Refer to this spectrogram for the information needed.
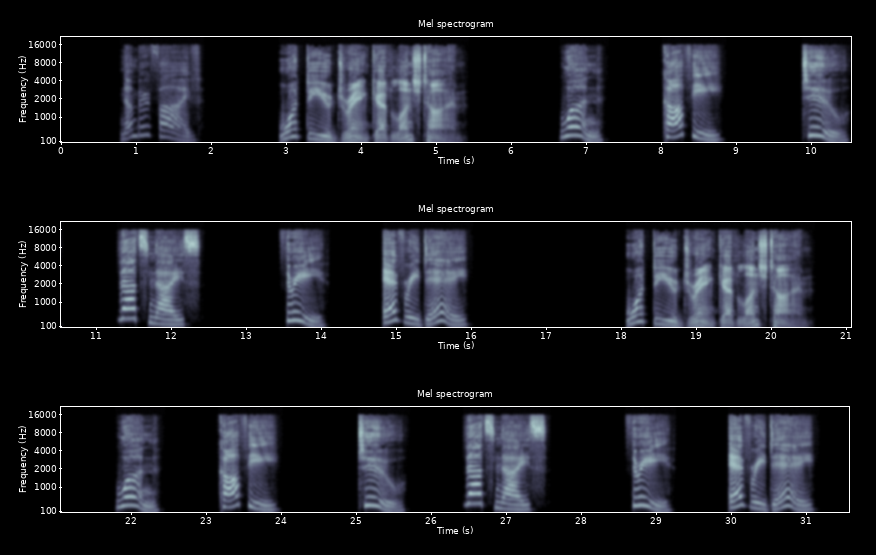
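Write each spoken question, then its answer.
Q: What do you drink at lunchtime?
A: 1: Coffee.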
